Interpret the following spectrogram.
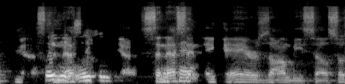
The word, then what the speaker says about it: senescent: the medical space necessarily, scinsesscent, how do you spell that? Is that how did I say it right? Yes. Scinsesscent cells.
